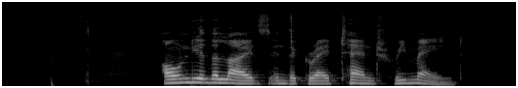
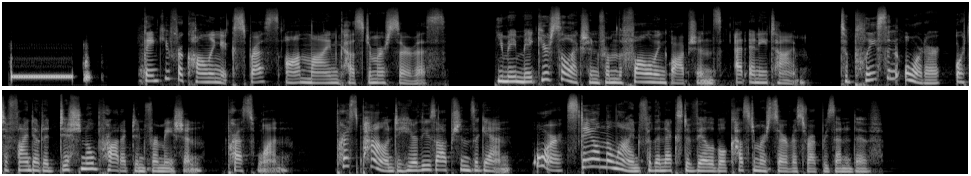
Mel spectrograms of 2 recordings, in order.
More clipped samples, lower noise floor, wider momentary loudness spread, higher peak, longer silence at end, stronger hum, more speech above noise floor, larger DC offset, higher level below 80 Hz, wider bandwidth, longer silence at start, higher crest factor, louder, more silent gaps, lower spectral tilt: neither; second, -69 dBFS vs -87 dBFS; first, 12 LU vs 7 LU; second, -16 dBFS vs -4 dBFS; second, 0.65 s vs 0.85 s; neither; second, 38 dB vs 64 dB; neither; second, -72 dBFS vs -52 dBFS; second, 13.5 kHz vs 18 kHz; first, 0.85 s vs 0.1 s; about the same, 18 dB vs 20 dB; second, -32 LUFS vs -23 LUFS; neither; first, -7 dB/octave vs -3.5 dB/octave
